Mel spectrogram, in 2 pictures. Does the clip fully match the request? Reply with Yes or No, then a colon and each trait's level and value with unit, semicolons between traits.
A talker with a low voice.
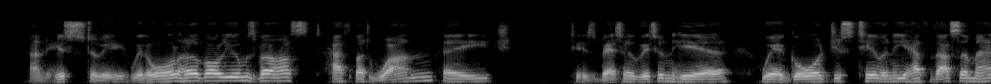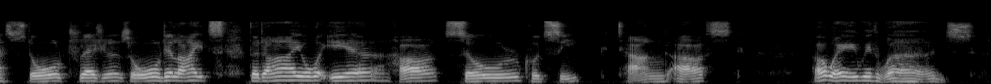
No: medium, 145 Hz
